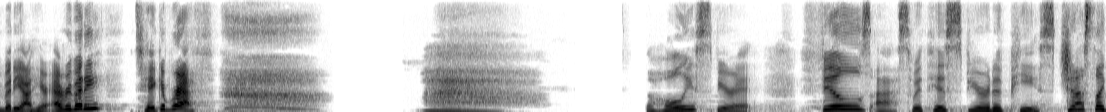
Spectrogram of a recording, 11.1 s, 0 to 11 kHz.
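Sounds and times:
deep breath in: 2.2 - 3.3, 4.2 - 5.5.

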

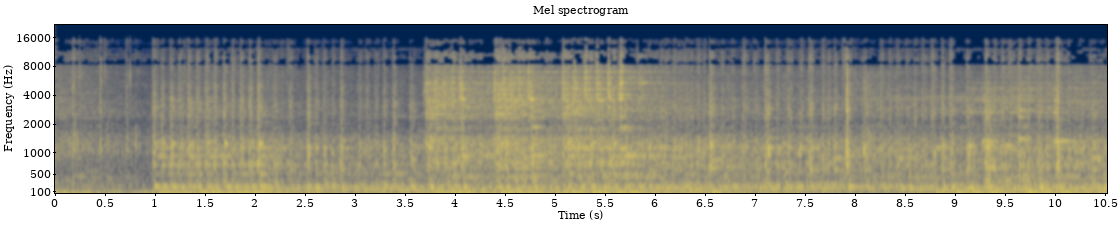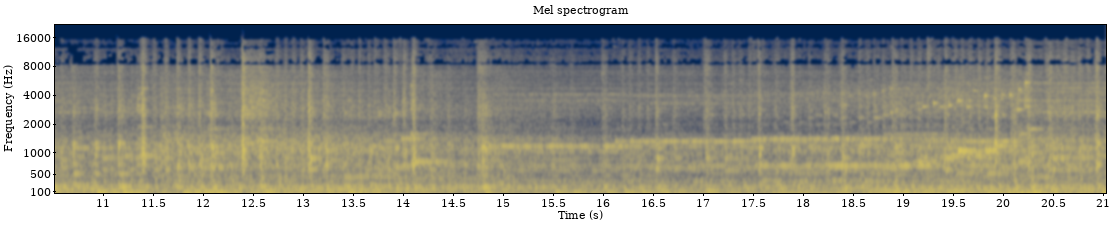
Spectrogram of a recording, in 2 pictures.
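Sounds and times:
drum strikes: 0.0 - 15.0, 18.6 - 21.0
mallet keyboards: 17.6 - 21.0.

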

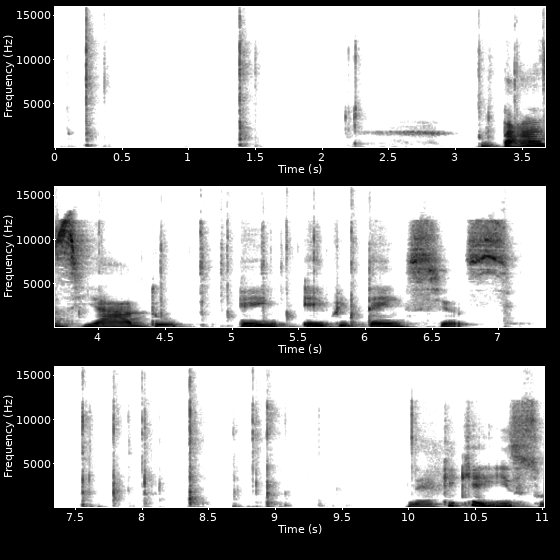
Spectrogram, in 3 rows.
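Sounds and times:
computer keyboard typing: 0.0 - 0.5, 1.3 - 1.6, 3.2 - 6.2, 7.5 - 9.4.

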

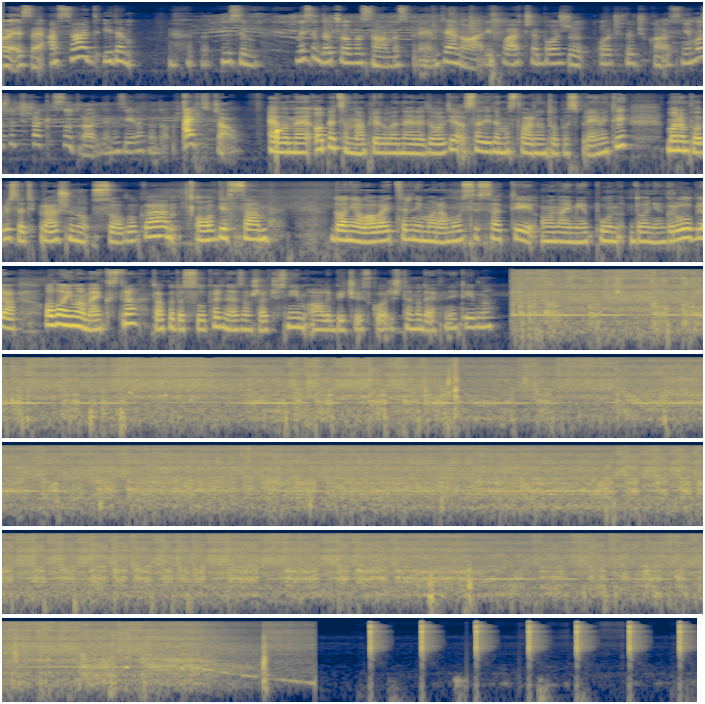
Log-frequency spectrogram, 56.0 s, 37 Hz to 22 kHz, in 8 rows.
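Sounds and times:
vacuum cleaner running: 26.1 - 52.2.

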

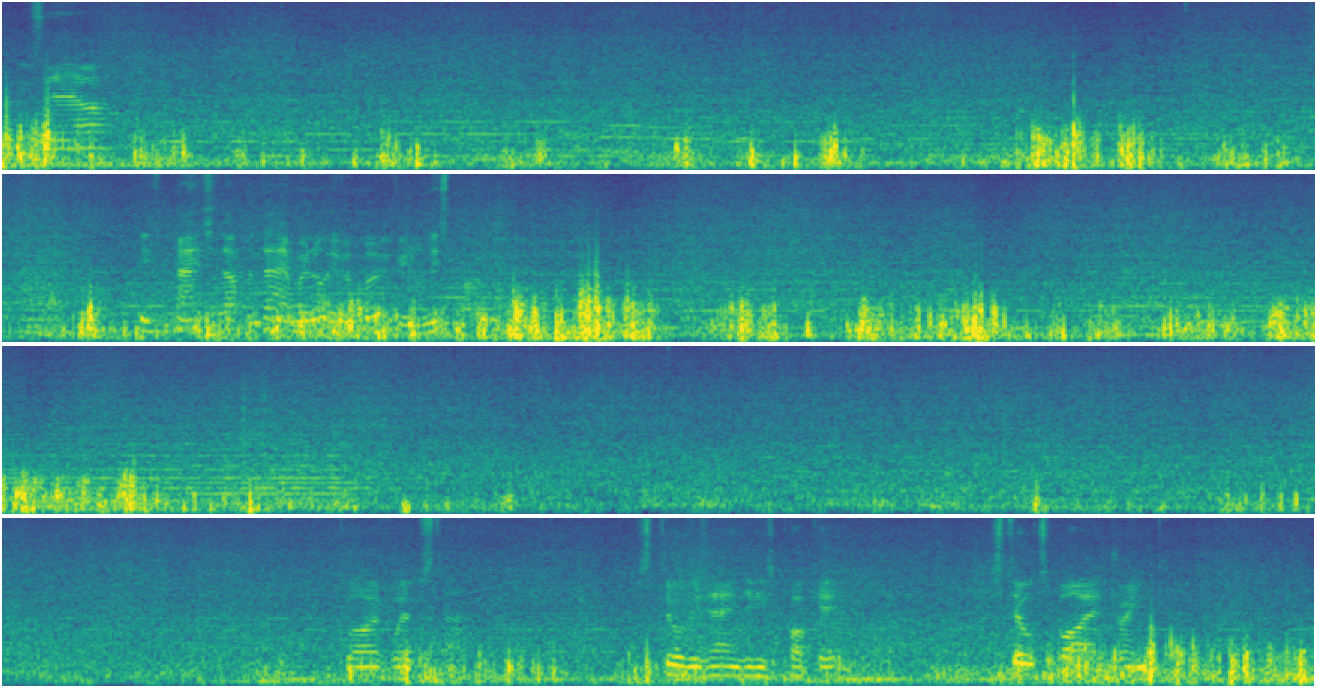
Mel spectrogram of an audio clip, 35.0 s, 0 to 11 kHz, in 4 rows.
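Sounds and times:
sea rushing: 0.0 - 35.0
wind buffeting microphone: 0.0 - 35.0.

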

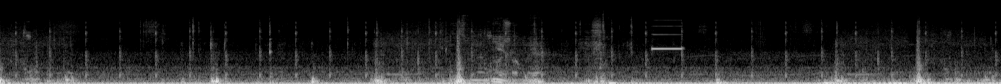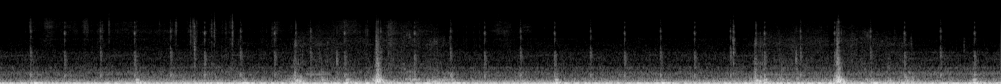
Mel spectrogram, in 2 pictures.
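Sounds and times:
car engine low rumble: 0.0 - 20.0
light clicks and knocks: 0.0 - 20.0
short electronic beep: 6.5 - 6.9.

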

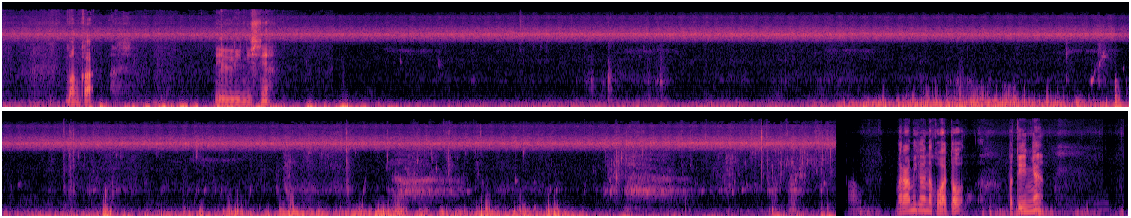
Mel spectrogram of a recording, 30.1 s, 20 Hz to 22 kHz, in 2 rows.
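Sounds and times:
steady high hiss: 0.0 - 12.1
low knocks and rumble: 6.2 - 23.0
water sloshing and lapping: 14.5 - 26.2.

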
